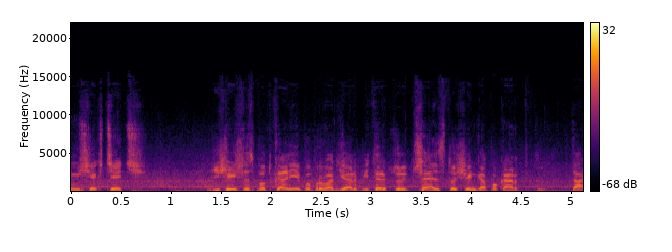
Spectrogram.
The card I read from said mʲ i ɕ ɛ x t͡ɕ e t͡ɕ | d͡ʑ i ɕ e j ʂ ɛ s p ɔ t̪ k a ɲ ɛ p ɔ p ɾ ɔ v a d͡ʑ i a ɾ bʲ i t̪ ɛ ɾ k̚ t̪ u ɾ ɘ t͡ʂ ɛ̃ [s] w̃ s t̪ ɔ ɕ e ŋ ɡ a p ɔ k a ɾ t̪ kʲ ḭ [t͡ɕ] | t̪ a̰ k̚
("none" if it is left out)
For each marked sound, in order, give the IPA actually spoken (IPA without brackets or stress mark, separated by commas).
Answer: none, none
